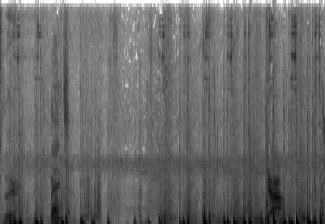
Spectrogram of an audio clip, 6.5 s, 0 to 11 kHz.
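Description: Horse hooves clip-clop in an irregular, fairly close walking rhythm in the game Red Dead Redemption 2, with brief spoken exchanges between characters over the steps.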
